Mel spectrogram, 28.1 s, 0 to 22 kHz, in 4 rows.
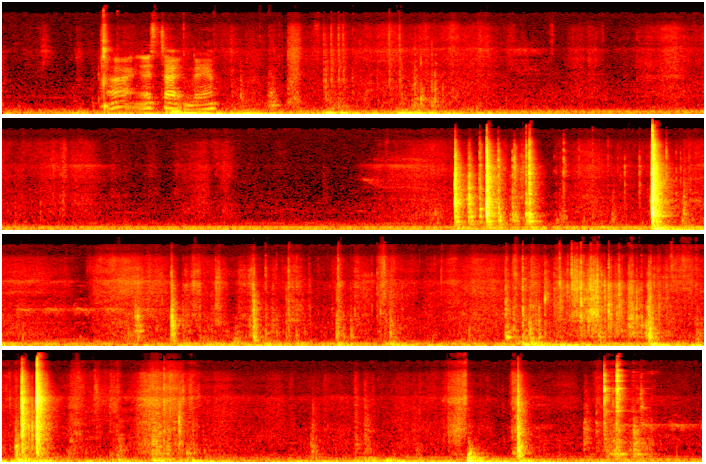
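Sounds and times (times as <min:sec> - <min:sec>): rustling: 0:02.1 - 0:09.9, 0:12.5 - 0:26.9.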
